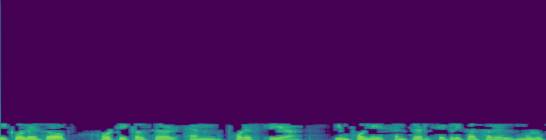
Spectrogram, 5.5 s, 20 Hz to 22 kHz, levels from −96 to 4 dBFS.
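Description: Throughout the speech, the audio was likely squeezed through heavy MP3 compression. The encoder, starved of bits, cut everything above 2.5 kHz and dropped weaker spectral lines frame by frame, which fits roughly 8 kbps, leaving a muffled, watery, swirling sound with smeared attacks.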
